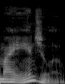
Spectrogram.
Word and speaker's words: Maya Angelou: Also, one other note, I mispronounced Maya Angelou's name as Maya Angelou. So you're probably like, who's Maya Angelou? Well, it's actually Maya Angelou.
